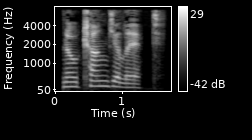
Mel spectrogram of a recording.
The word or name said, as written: notungulate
